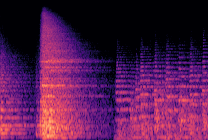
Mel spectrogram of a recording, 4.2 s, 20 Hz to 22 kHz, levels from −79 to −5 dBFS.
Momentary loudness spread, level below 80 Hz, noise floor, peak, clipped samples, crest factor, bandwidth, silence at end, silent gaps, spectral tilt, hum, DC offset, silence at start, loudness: 22 LU; -50 dBFS; -46 dBFS; -4 dBFS; under 0.1%; 22 dB; 18 kHz; 0 s; none; -4 dB/octave; none; under 0.1%; 0 s; -23 LUFS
